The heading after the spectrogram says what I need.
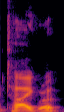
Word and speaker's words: Tigra: so the first one here west coast avengers Tigra and yes that's how you pronounce her name Tigra opponents have a minus eighty percent purify ability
